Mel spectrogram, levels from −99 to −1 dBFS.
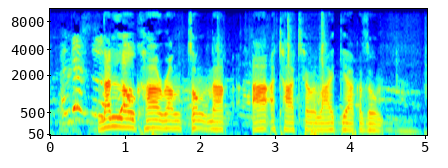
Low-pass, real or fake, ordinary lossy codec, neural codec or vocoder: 9.9 kHz; real; Opus, 64 kbps; none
